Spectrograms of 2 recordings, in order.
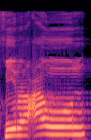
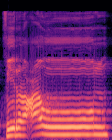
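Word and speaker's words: فرعون: adalah menjadi sukun jadi kita boleh membacanya satu Alif contoh Firaun satu Alif atau dua Alif Firaun atau tiga Alif Firaun itu tidak masalah kita harus berhenti di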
